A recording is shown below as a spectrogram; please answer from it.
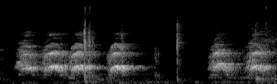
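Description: A dog barks in a series of several loud, close, sharp barks with brief gaps, in the background of a live online debate stream.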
